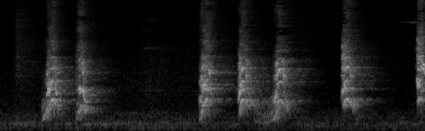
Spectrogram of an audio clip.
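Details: Dog barking at his own reflection in a mirror, indoors; sharp loud barks in pairs and singles, seven in about five seconds, with short pauses between bursts.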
